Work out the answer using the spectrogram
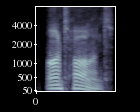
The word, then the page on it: entente: American English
